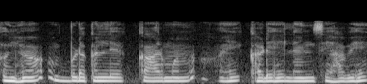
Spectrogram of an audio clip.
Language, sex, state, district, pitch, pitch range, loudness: Chhattisgarhi, male, Chhattisgarh, Rajnandgaon, 155 Hz, 155-165 Hz, -13 LUFS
